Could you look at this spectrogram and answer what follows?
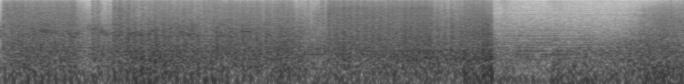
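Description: Dense gunfire and grenade blasts from a World War II strategy game battle, with rangers and riflemen advancing; a continuous, busy crackle of shots and bursts runs throughout at steady loudness, dipping briefly near the end.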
